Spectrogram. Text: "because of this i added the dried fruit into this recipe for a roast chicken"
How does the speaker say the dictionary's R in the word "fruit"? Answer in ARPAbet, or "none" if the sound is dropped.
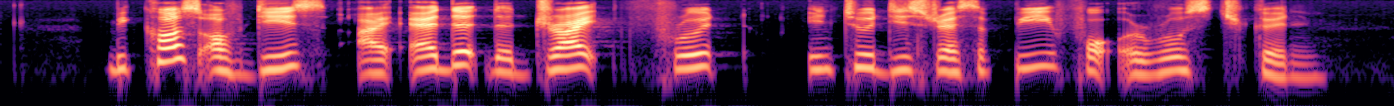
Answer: R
